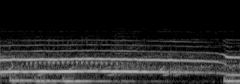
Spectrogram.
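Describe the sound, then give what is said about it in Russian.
A wolf howls in one long, sustained, slightly wavering note that holds loud and steady through the whole clip, alone with no speech. “Вот вошел волк Ваня в медвежий лес. Идет, воет.”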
